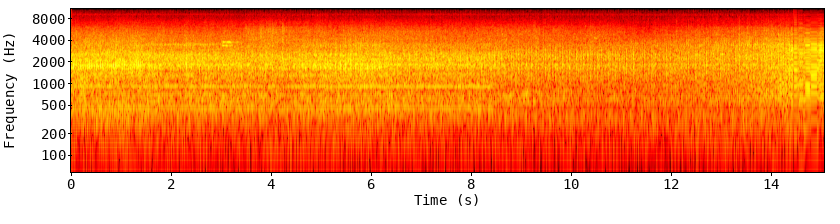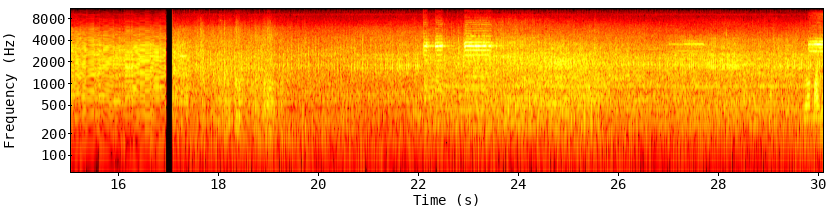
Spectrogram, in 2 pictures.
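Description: Motorcycle engine running under way with steady road and wind noise while riding through city traffic. A vehicle horn beeps in two short bursts about three quarters of the way through.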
